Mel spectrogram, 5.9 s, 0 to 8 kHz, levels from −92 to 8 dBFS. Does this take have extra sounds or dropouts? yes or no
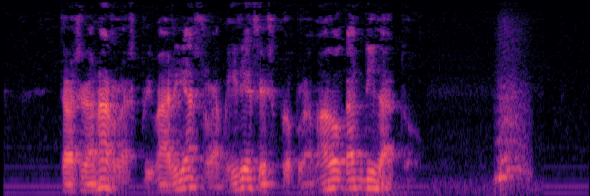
yes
